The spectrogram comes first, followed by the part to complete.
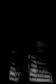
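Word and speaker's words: succumb: दूसरी मीनिंग हम यहाँ पे लेंगे सकम की. इसे हम सकम पढ़ते हैं, भले ही यू लगा है लेकिन आप थोड़ा सा प्रोनाउंसिएशन देख के करिएगा, ब्रिटिश के हिसाब से है सकम.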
